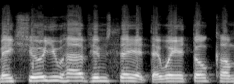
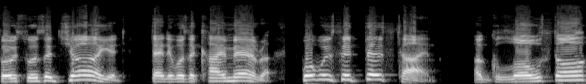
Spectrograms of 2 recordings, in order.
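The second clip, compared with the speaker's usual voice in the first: teasing, scoffing, mocking sarcasm with swooping pitch. Voicing a character who mocks another's fanciful excuses: sarcastic in character. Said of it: "I was being sarcastic".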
